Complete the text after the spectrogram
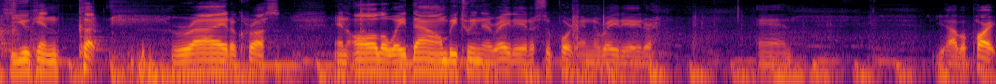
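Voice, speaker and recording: With music in the background, a man with a slight non-native accent speaks at a very slow pace in a fairly low voice with ordinary pitch variation. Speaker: car restoration hobbyist. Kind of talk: tutorial. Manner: casual, hesitant with fillers.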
